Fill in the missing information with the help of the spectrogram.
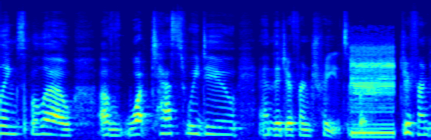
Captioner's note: buzzing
